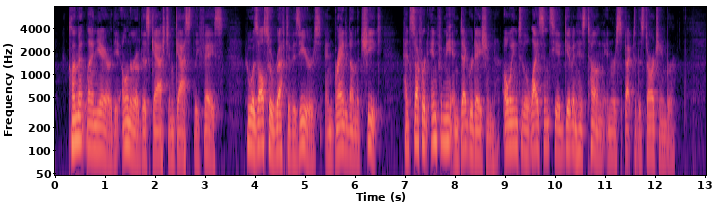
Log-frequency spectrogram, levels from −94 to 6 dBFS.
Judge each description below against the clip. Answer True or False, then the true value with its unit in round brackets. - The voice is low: True (100 Hz)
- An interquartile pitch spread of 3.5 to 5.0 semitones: True (4.2 semitones)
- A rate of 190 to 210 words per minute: True (195 wpm)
